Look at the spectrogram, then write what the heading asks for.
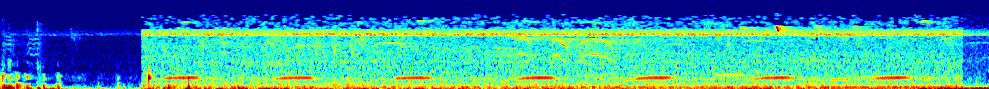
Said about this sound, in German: ihr kriegt den Vibe von Brasilien und den brasilianischen Wäldern hier einmal noch schön auf Tonspur mit.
